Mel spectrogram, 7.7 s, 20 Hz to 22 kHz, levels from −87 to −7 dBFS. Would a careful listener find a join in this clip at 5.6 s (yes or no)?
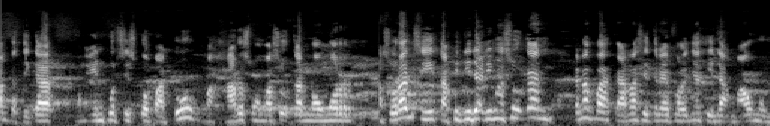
no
